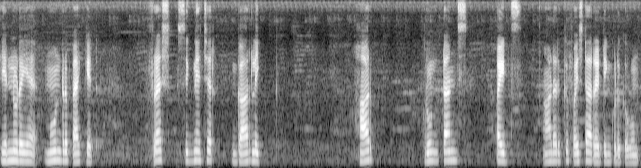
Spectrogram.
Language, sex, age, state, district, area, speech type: Tamil, female, 30-45, Tamil Nadu, Ariyalur, rural, read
